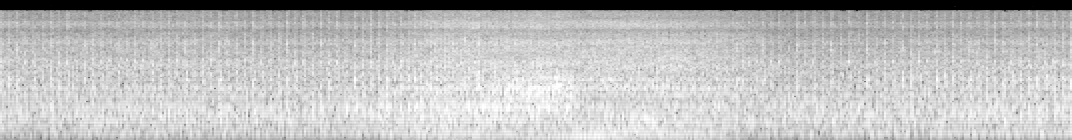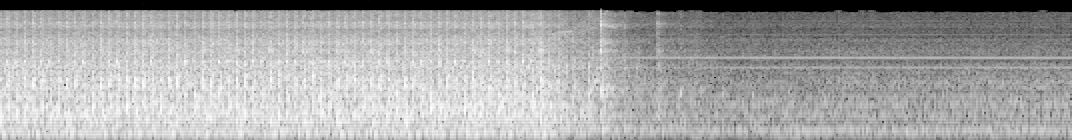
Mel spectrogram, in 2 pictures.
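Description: Mercedes common-rail diesel engine running just after being started. It is revved once, rising and falling about two to three and a half seconds in, then settles back and stops about eight seconds in.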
